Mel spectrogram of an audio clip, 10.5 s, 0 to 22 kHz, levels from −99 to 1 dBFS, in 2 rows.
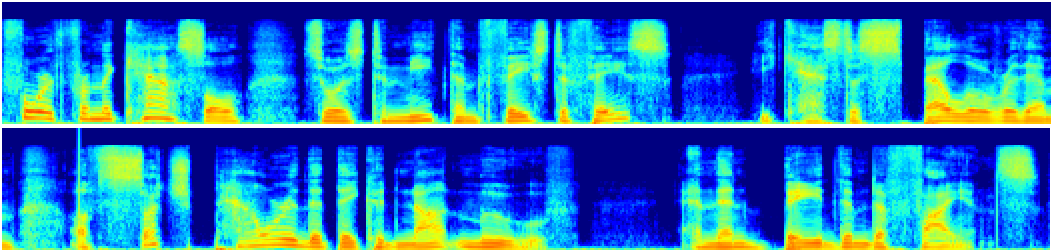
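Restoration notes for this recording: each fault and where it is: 5.62 s: pop -11 dBFS

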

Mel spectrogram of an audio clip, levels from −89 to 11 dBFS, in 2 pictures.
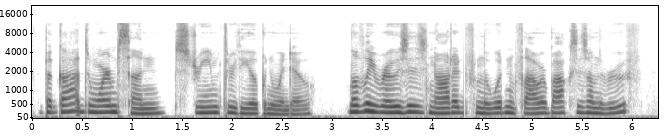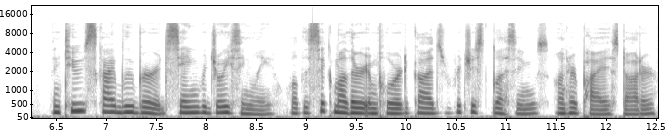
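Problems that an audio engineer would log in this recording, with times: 4.31–4.33 s: dropout 23 ms
9.06 s: dropout 4.3 ms

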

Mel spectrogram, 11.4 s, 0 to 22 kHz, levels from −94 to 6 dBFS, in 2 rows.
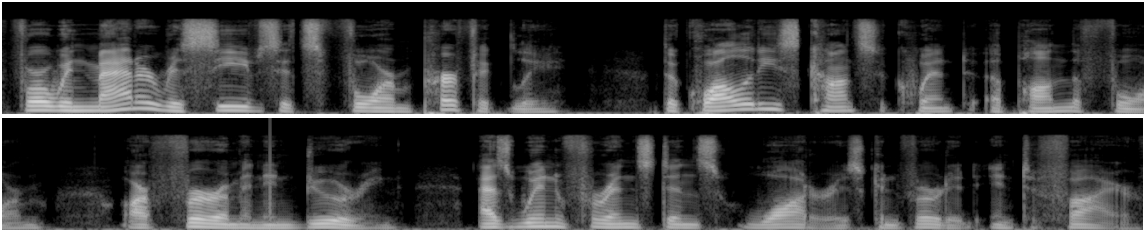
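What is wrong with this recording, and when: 7.05 s: pop -13 dBFS

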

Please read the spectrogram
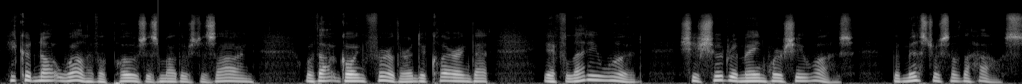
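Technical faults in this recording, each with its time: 1.58 s: pop -14 dBFS

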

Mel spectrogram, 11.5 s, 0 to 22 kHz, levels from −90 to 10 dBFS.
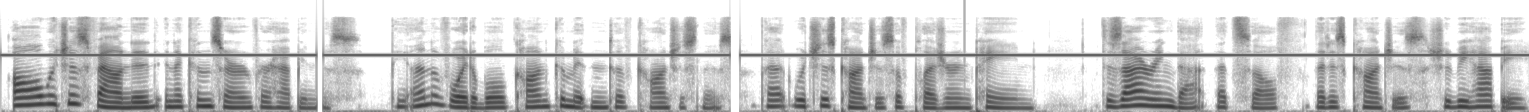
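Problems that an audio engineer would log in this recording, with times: whine 2.9 kHz -24 dBFS
2.37–2.42 s: dropout 51 ms
5.47–5.55 s: dropout 76 ms
7.23 s: pop -11 dBFS

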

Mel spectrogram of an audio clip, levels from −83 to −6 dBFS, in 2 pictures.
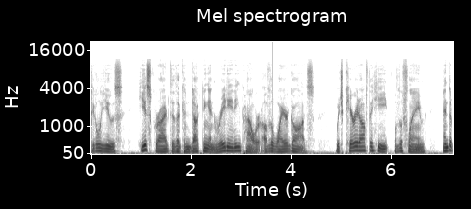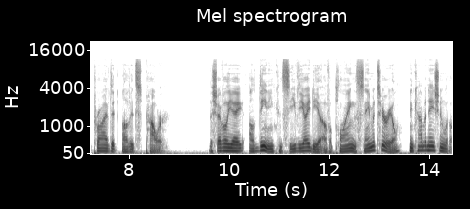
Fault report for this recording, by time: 3.64 s: pop -16 dBFS

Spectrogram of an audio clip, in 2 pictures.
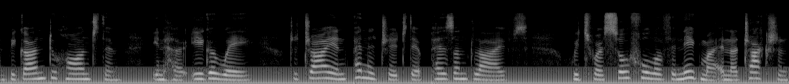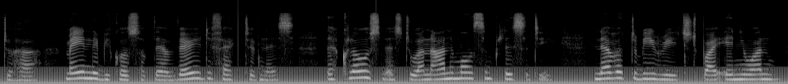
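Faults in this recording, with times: buzz 60 Hz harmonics 13 -31 dBFS
10.27 s: pop -17 dBFS
11.65 s: pop

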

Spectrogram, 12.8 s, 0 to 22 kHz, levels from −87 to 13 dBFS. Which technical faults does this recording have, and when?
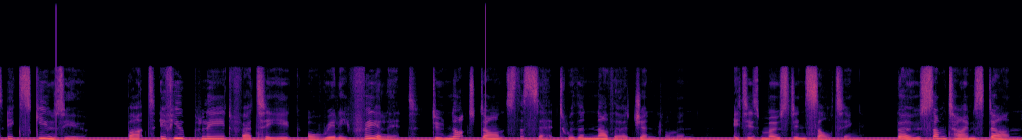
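hum 60 Hz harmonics 7 -34 dBFS
0.70 s: pop -13 dBFS
6.07 s: pop -12 dBFS

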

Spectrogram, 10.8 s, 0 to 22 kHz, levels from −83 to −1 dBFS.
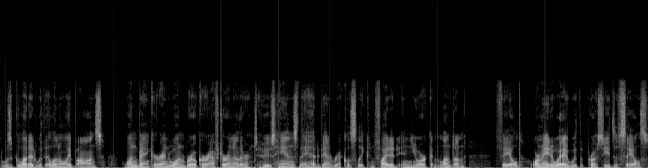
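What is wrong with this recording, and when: tick 33 1/3 rpm -22 dBFS
4.63–4.64 s: dropout 10 ms

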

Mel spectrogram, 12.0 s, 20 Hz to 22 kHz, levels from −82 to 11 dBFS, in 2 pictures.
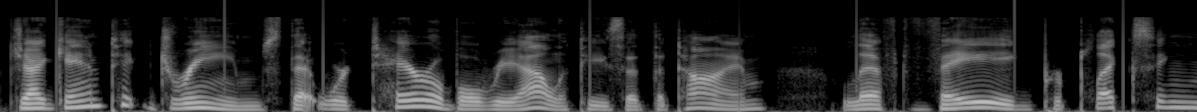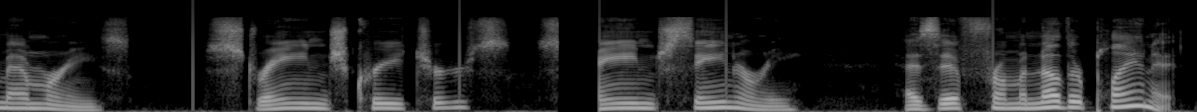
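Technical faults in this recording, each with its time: tick 45 rpm -12 dBFS
1.12 s: pop -8 dBFS
3.69 s: dropout 4 ms
5.07 s: pop -8 dBFS
8.77–8.98 s: dropout 210 ms

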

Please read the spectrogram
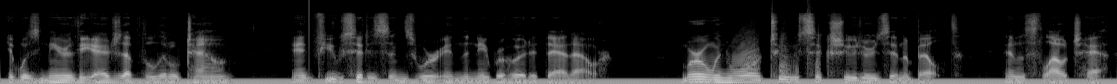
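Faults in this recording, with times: hum 50 Hz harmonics 4 -26 dBFS
3.09 s: pop -9 dBFS
7.32–8.36 s: clipped -16.5 dBFS

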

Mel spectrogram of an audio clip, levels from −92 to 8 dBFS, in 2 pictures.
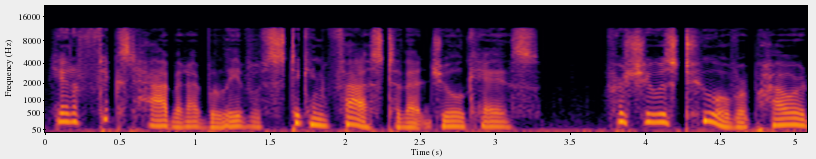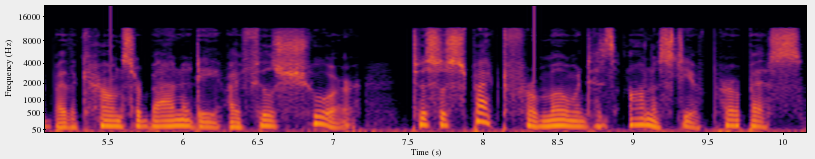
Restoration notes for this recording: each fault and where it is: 5.51 s: pop -12 dBFS
8.33 s: pop -6 dBFS

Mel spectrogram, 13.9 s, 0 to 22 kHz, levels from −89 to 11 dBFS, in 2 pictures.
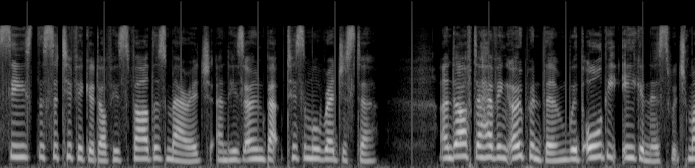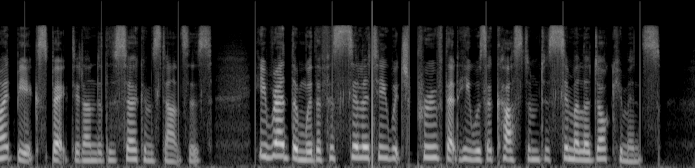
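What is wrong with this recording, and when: tick 78 rpm -16 dBFS
10.68 s: pop -2 dBFS

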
